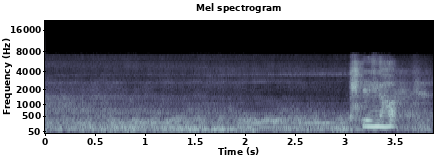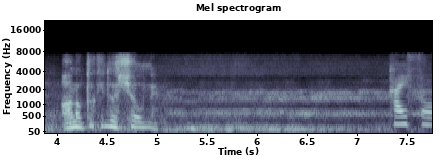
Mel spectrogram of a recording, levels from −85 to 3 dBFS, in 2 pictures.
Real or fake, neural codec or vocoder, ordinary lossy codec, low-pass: fake; codec, 16 kHz, 0.8 kbps, ZipCodec; none; 7.2 kHz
